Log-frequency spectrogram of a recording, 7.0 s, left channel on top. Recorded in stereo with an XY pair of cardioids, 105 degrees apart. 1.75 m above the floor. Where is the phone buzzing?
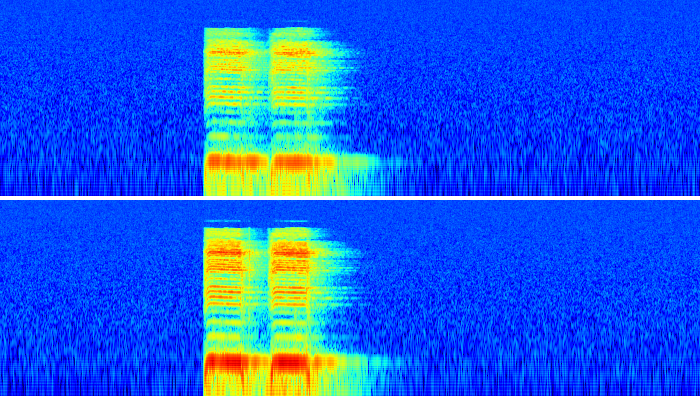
65° right, 0.7 m.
